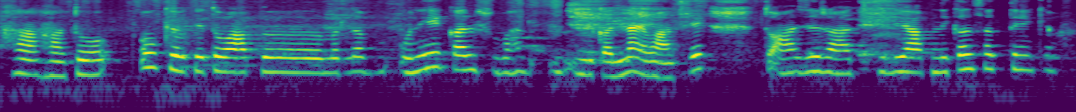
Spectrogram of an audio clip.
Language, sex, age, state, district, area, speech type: Hindi, female, 45-60, Madhya Pradesh, Bhopal, urban, spontaneous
